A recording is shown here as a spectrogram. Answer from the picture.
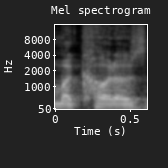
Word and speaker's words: Makoto: probably bring up that I know Makoto's name is pronounced more like Makoto but I'm more used to saying Makoto because of Danganronpa simply put his Makoto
